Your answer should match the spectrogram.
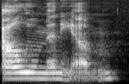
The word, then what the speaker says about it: aluminium: with anyway what what why is there an extra eye in there it's aluminum is it yeah maybe our pronunciation we're going to have to go look this up afterwards cuz that does seem aluminum because the way it's there is aluminium that's true but we don't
